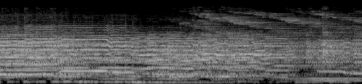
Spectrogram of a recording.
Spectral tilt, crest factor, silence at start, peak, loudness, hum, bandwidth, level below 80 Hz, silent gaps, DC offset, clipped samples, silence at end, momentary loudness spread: -1.5 dB/octave; 14 dB; 0 s; -8 dBFS; -20 LUFS; none; 17 kHz; -66 dBFS; none; under 0.1%; under 0.1%; 0 s; 7 LU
